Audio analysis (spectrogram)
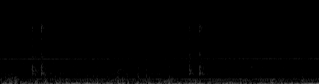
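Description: Two short bursts of keystrokes on a computer keyboard, faint and close, over a steady low hum, with no talk.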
